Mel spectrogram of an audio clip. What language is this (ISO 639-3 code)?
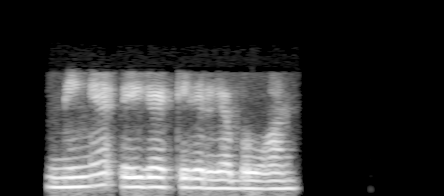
bak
